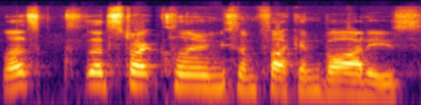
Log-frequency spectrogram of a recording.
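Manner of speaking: normal talking voice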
